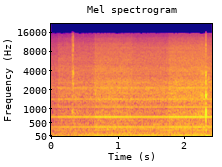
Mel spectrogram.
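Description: Bedini motor running steadily: a constant hum with a high, even tone over a hiss, and one light click about a third of a second in.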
